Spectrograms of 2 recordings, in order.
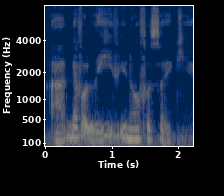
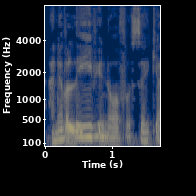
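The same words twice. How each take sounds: First: Soft whisper, no voice; still small voice. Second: Said in the usual way. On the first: Acted. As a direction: whisper the promise softly. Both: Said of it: "you continue to hear that voice".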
